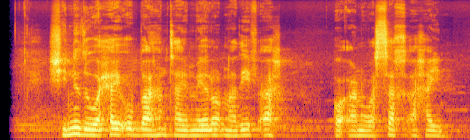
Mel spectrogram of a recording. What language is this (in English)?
Somali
